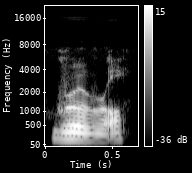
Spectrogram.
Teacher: This can sound like her, rural, or like hook, rural, but it will never sound like ooh, rural. So don't round your lips too much.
